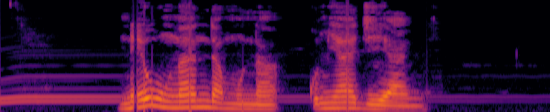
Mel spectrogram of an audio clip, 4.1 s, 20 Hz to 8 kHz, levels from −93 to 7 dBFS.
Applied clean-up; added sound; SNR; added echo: none; Guitar; 17 dB; none.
